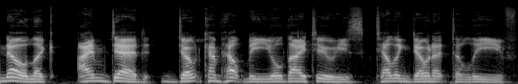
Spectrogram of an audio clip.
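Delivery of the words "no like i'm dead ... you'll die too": ordinary delivery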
